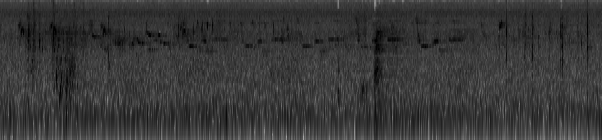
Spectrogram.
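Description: Quiet outdoor ambience with a run of faint, short high chirps from about two seconds in until about nine, and a few soft rustles and knocks of fishing tackle and bait being handled, the clearest about a second in and past the middle.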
